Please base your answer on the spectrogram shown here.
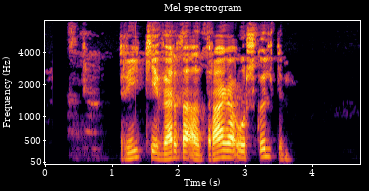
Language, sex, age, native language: Icelandic, male, 20-29, Icelandic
